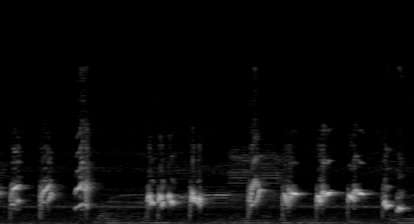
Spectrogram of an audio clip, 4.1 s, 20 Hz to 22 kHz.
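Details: A greater green leafbird (cucak ijo) sings in a 2022 luring recording, giving crisp separate chirps roughly three per second with short whistled twists between them.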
